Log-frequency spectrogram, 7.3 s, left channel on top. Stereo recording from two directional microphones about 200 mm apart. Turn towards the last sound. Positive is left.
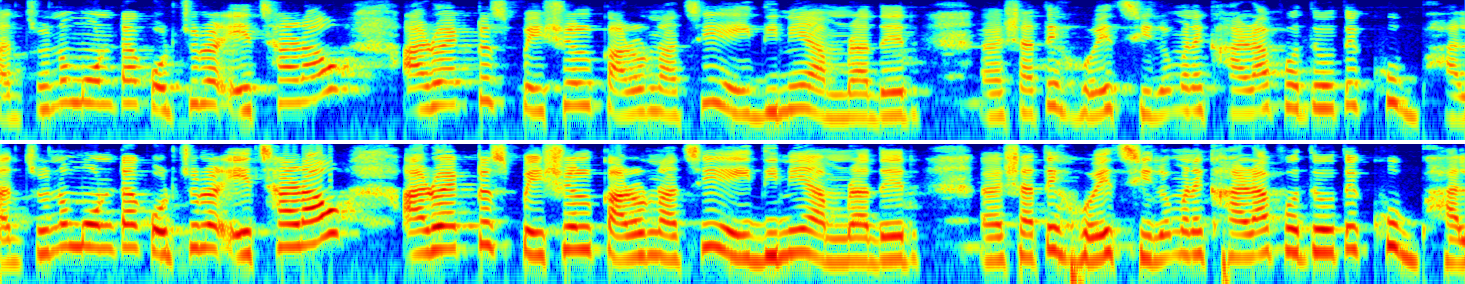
turn(degrees=-20)  # may be behind; listen again after turning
